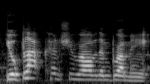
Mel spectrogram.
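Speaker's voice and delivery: ordinary talk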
